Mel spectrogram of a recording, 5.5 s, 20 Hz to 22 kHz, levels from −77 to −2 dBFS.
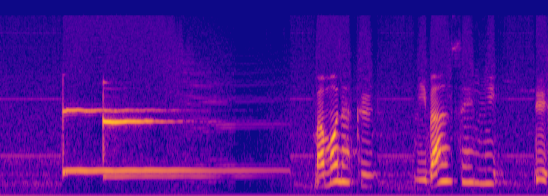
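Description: A stuck bit runs through the whole clip: there's a harsh, buzzy grit riding on everything, and the quiet stretches fill with a steady noise floor sitting at about -40 dBFS. That's likely one converter bit held fixed, knocking samples off by that bit's weight.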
